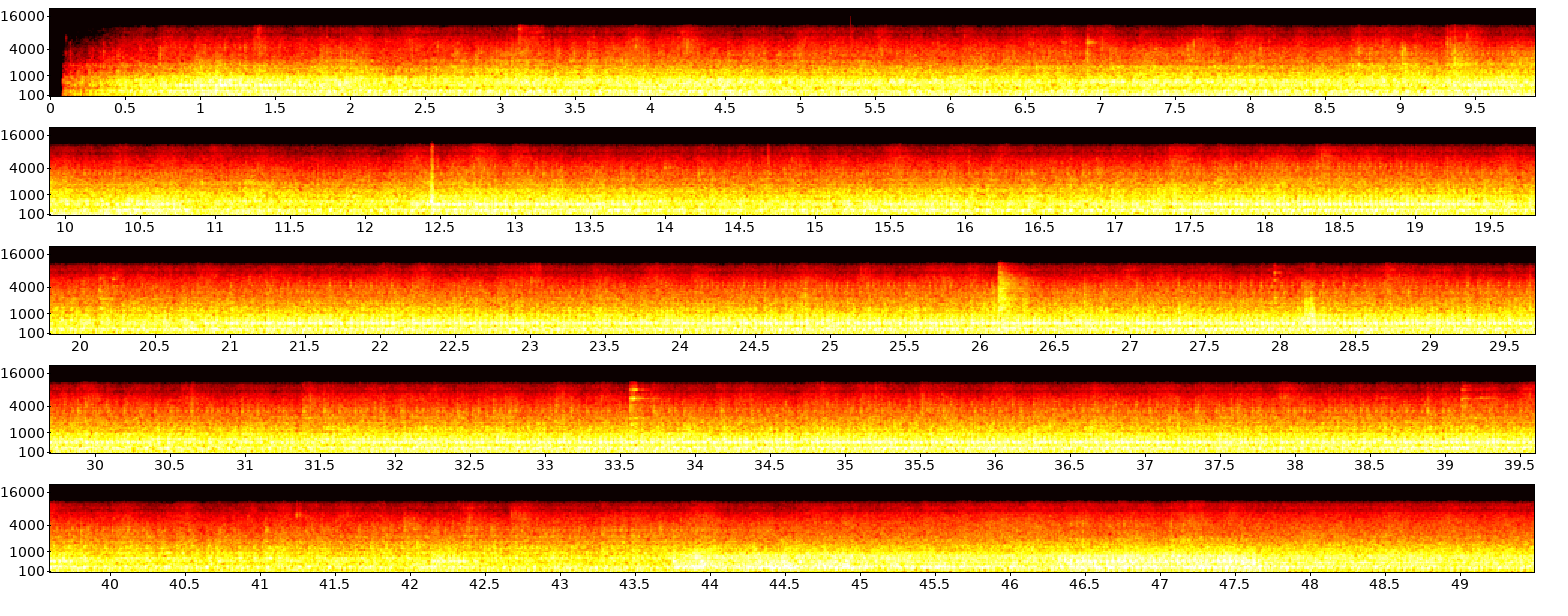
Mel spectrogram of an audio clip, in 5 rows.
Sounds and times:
Motorboat, speedboat: 0:00.1 - 0:49.4.

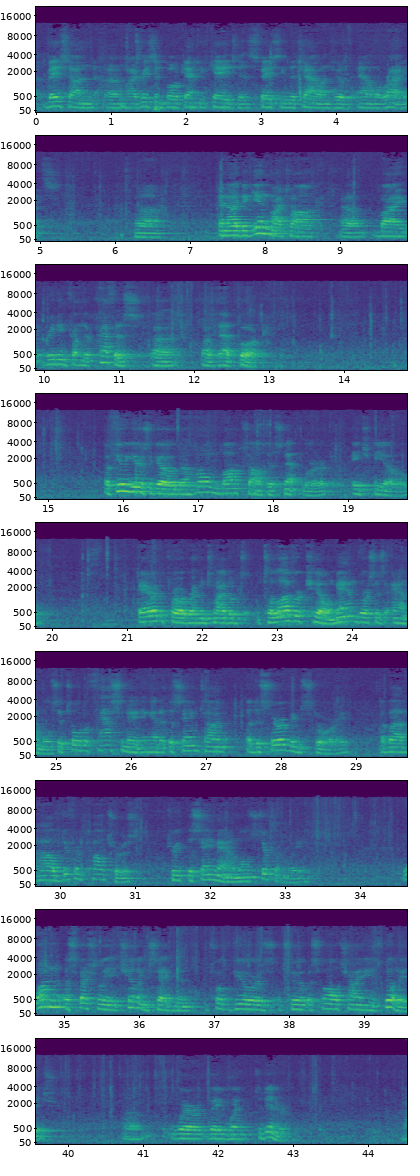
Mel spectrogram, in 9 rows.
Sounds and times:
Male speech, man speaking: 0:00.0 - 0:05.3, 0:06.3 - 0:06.8, 0:07.4 - 0:13.1, 0:15.8 - 0:20.0, 0:21.2 - 0:33.4, 0:34.6 - 0:39.9, 0:40.7 - 0:43.0
Narration, monologue: 0:00.0 - 0:44.5.

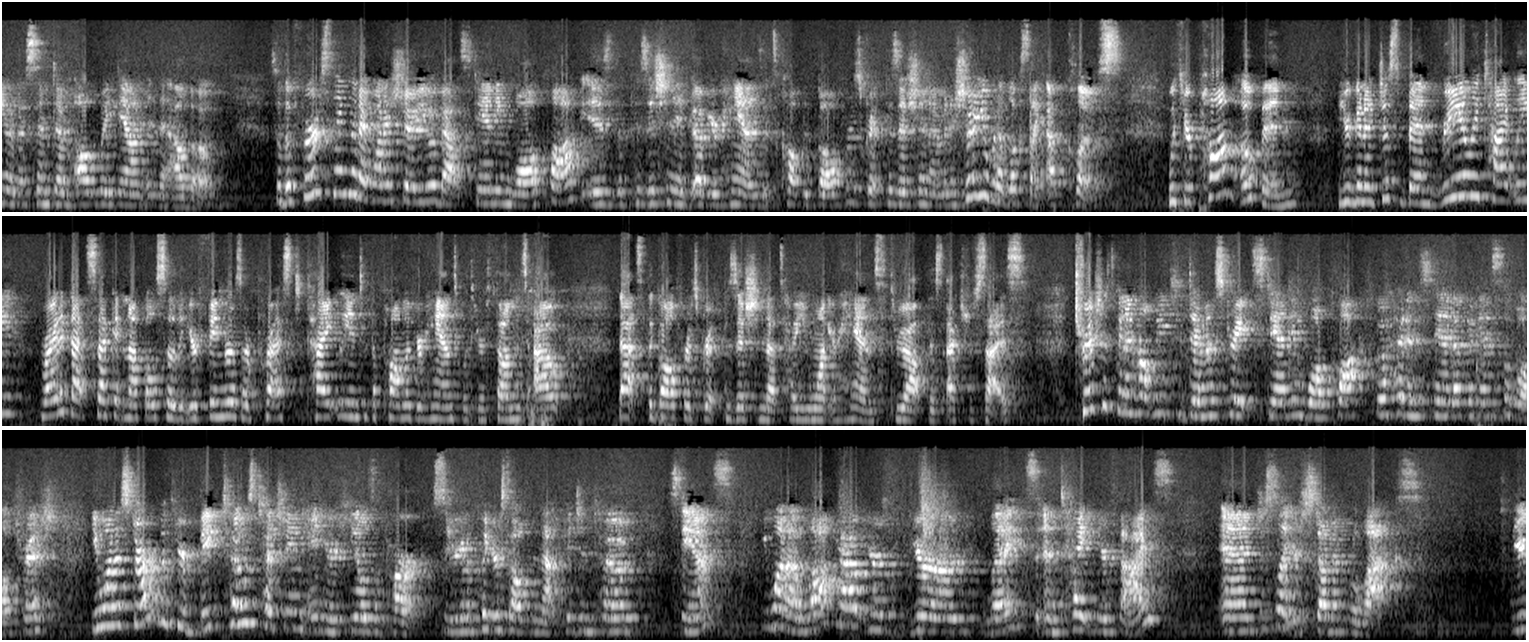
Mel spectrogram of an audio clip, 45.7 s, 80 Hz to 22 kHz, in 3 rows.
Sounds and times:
Speech: 0:00.0 - 0:44.8, 0:45.5 - 0:45.7.

